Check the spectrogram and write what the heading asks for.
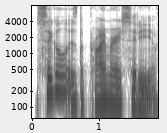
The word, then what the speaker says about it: Sigil: a soft G and sigle the city has a hard G I'm very sorry to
